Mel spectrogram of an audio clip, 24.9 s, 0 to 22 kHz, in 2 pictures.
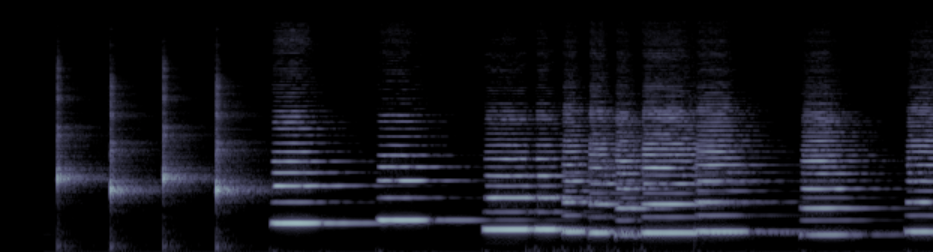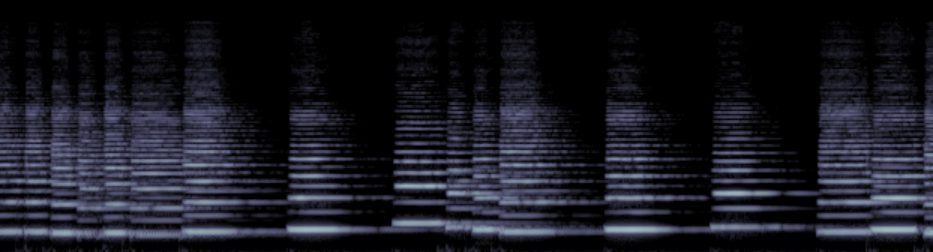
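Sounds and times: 
clarinet duet: 0:03.6 - 0:24.8.

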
